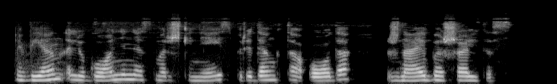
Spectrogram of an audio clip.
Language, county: Lithuanian, Klaipėda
